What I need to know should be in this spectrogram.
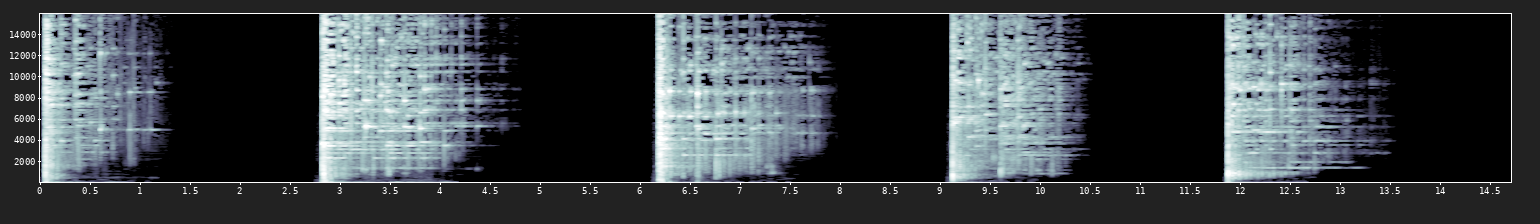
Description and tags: Glass Bottle Breaking
Smashing beer bottles and other glass objects on concrete floor.
Recorded and performed by students of the Animation and Video Games career from the National School of Arts of Uruguay, generation 2021, during the Sound Design Workshop.
Oktava MK-12
Zoom H4n
Manfrotto Carbon Fiber Boom Pole
bottle, break, shatter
